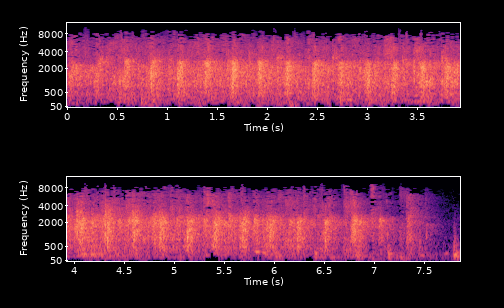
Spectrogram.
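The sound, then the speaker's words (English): Warm audience applause greets two authors at a book reading in Philadelphia, a dense, even clapping that holds steady for several seconds and then tapers off at the end. “So ladies and gentlemen, please give a warm Philadelphia welcome to Anne Enright and Julia Otsuka.”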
